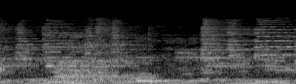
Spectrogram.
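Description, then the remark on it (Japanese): Upbeat 1980s Western pop music plays steadily over a shop's sound system, full and continuous at a moderate level, with no one talking over it. “今日もお店の音楽が軽快に 80s が流れてますけど、うん、洋楽 80s が、うん、”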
